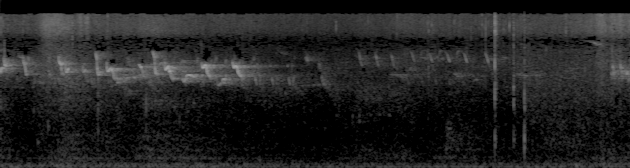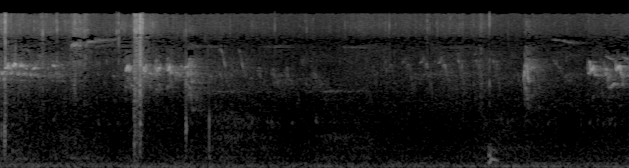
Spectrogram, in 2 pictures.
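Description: Songbirds singing faintly in short, rapid chirping phrases: at the start, again around six seconds in, and just before the end, with a few sharp clicks in between.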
